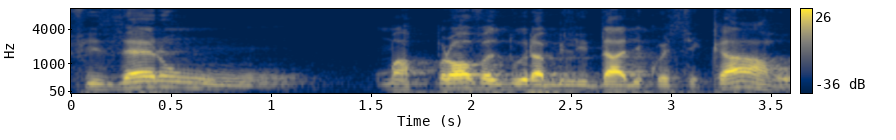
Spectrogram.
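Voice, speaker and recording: A man's fairly slow speech shows ordinary pitch variation, delivered in an ordinary speaking voice. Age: 60s. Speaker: classic car collector and restorer. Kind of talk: TV interview.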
